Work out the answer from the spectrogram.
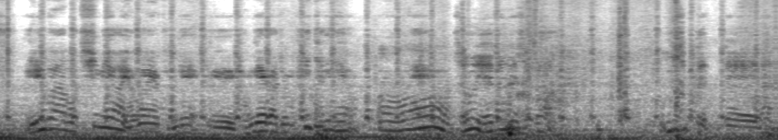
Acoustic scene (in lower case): car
